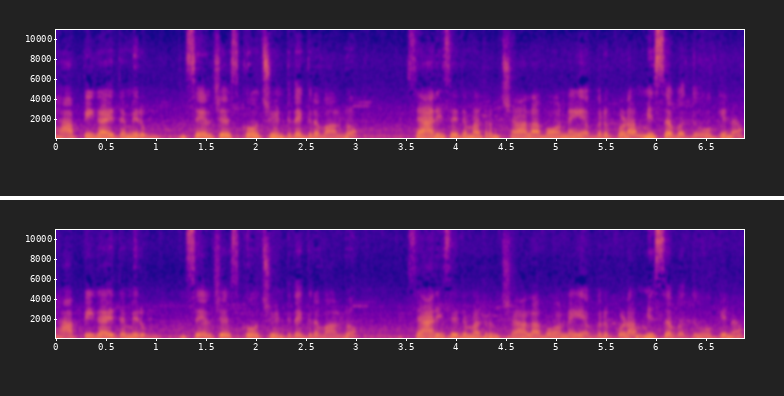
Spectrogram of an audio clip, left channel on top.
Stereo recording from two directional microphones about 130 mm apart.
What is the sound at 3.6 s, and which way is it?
A woman's voice, 60° left (ahead or behind).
